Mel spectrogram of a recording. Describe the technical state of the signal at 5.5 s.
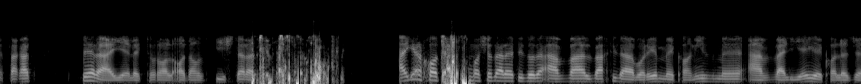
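At 5.5 s the speech has a buzzy, gravelly roughness, with a hollow, boxed-in tone and no air or sibilant sparkle above about 3.7 kHz, and nothing much below 200 Hz. This is GSM full-rate codec damage, present across the whole clip rather than at this moment alone. The coder models the vocal tract and drives it with a sparse, regularly spaced pulse excitation, which fits the 13 kbps full-rate scheme and produces that plainly audible grit.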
